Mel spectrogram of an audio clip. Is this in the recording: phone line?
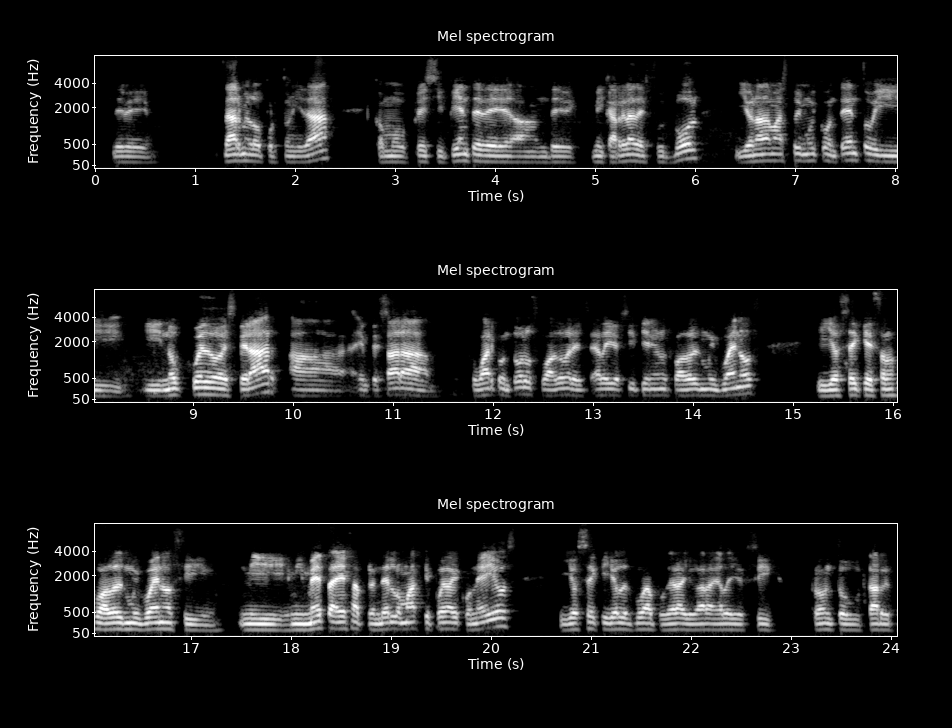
yes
